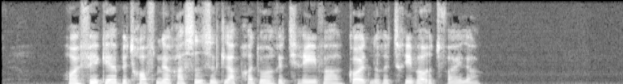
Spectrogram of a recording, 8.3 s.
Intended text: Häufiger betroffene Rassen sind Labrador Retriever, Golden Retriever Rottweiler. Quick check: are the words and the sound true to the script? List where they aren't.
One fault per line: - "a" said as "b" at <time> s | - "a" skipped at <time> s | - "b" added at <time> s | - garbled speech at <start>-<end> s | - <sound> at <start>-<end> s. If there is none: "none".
none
